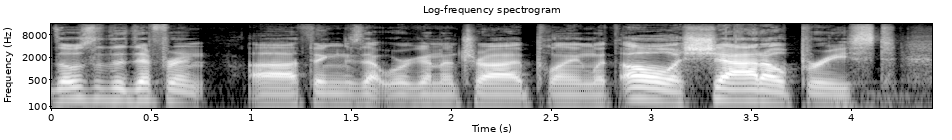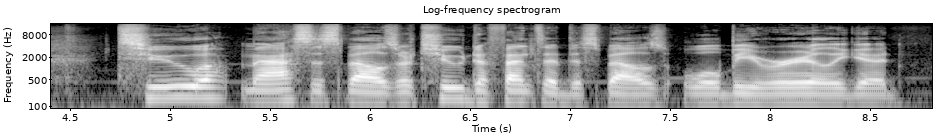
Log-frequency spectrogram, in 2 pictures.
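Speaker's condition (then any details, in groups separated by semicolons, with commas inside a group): No condition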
